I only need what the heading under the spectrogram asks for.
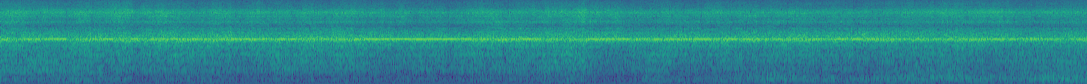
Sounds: vehicle
aircraft
aircraft engine

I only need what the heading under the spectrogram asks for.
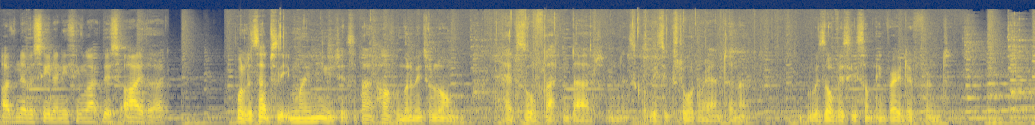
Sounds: speech
music

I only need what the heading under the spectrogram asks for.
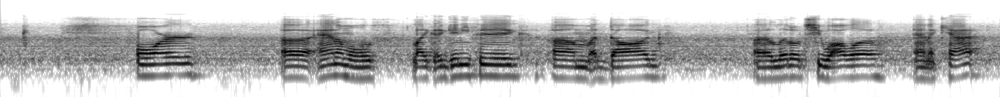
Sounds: speech

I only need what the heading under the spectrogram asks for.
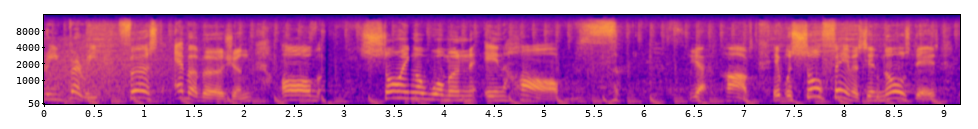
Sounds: music
speech

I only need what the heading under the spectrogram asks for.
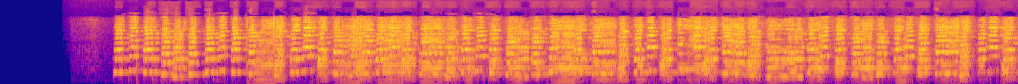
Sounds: accordion
playing accordion
musical instrument
music

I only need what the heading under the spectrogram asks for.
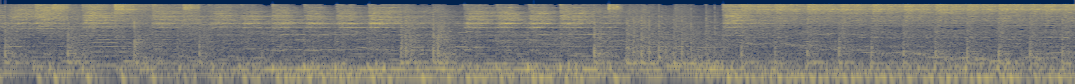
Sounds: music

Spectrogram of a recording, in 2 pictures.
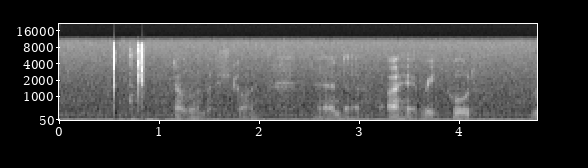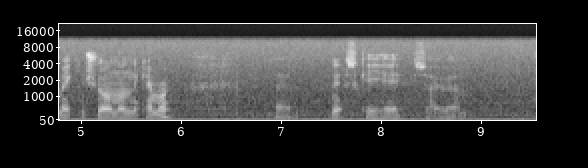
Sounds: speech

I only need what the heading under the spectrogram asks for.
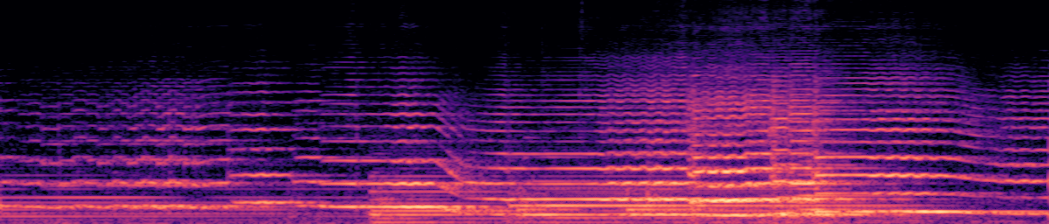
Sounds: playing cello

